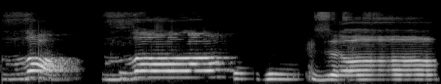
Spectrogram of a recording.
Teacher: এখানে জিহ্বার আগা কোনোভাবেই তালু স্পর্শ করবে না, দাঁতের আগা।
